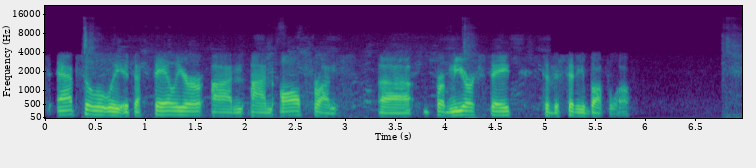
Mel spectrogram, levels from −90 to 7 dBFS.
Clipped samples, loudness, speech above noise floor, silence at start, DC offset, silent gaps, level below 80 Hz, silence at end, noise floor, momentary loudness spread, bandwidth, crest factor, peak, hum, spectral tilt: under 0.1%; -18 LUFS; 49 dB; 0.1 s; under 0.1%; none; -58 dBFS; 1.15 s; -67 dBFS; 10 LU; 8.4 kHz; 16 dB; -2 dBFS; none; -7.5 dB/octave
